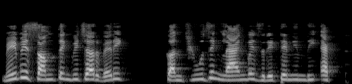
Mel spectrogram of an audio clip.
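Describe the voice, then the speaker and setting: A middle-aged man with an Indian English accent teaches an online tax class from a home office. He speaks high and a little husky, earnest and repetitive, reassuring his students. The recording is muffled and lo-fi. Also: brisk, pushed and bright. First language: Hindi.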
